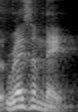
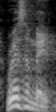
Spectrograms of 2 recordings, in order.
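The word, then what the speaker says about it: résumé: 名词 resume 的发音呢非常特别，因为它是来自一个法语的词汇，所以严谨的写法应该是在两个 e 字母上面加上重音符号。 resume 跟 CV 的意思是一样的，都是指简历、履历。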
